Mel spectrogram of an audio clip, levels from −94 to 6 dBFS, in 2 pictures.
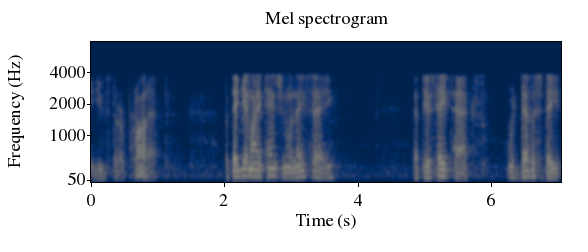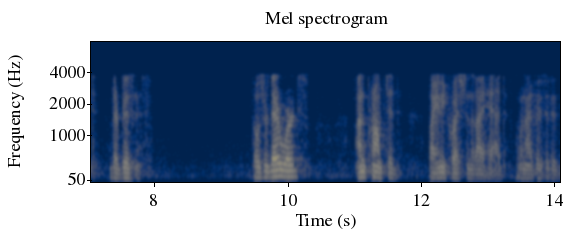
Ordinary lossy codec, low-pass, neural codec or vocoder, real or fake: AAC, 16 kbps; 7.2 kHz; none; real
